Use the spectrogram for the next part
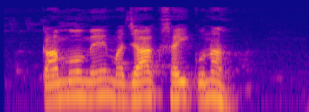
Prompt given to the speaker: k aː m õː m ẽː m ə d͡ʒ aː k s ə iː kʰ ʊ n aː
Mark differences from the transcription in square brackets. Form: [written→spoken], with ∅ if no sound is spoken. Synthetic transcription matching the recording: k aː m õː m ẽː m ə d͡ʒ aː k s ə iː [kʰ→k] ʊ n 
